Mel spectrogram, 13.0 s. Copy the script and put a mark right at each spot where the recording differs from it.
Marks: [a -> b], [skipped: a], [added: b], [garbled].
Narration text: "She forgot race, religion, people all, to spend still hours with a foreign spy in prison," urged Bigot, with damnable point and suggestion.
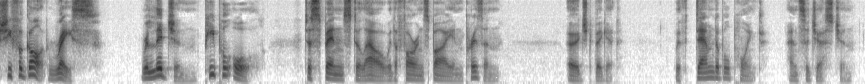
"She forgot race, religion, people all, to spend still [hours -> hour] with a foreign spy in prison," urged Bigot, with damnable point and suggestion.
